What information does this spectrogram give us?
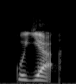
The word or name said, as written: guya’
